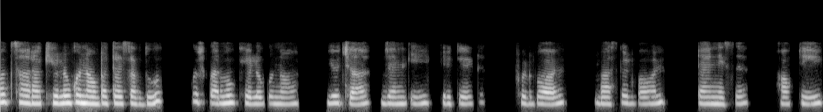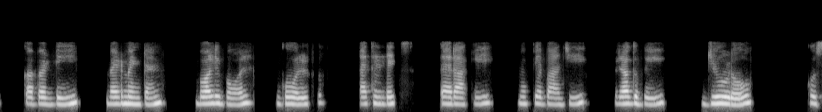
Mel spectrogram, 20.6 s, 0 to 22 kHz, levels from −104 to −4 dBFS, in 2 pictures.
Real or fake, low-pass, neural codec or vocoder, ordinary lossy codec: fake; 5.4 kHz; codec, 44.1 kHz, 2.6 kbps, SNAC; none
